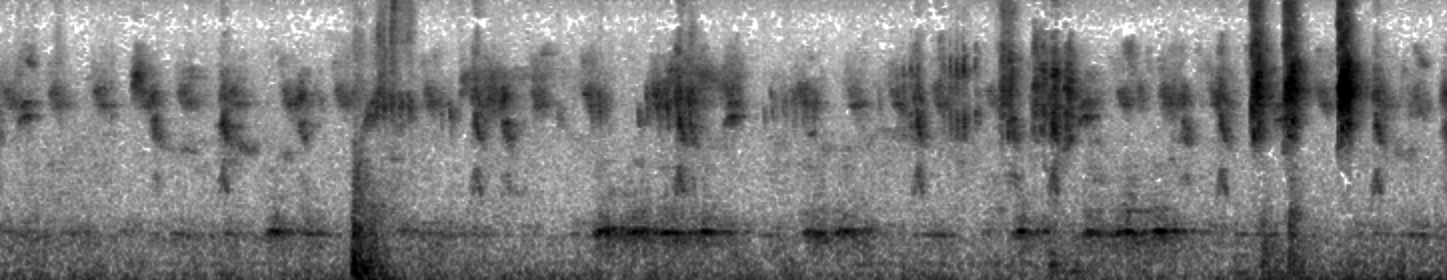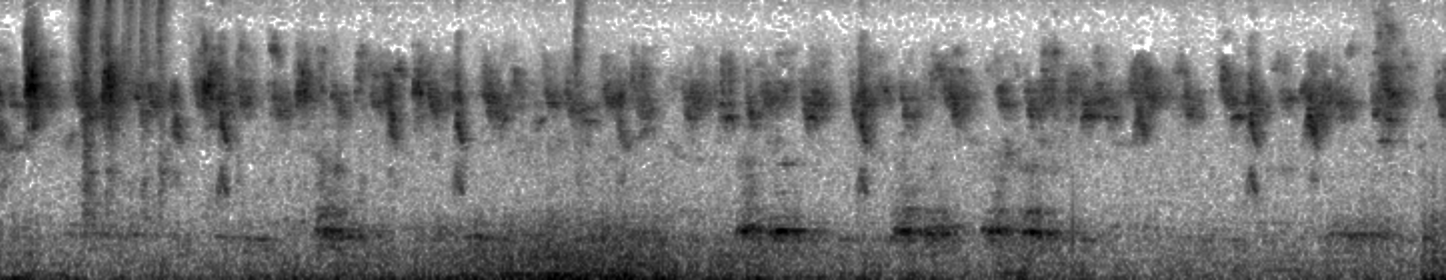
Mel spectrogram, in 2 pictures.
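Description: Small birds chirping and twittering throughout, with a low cooing call repeating every few seconds. A dull thump comes about three and a half seconds in, and a few sharp clicks come near the middle, the loudest sounds in the stretch.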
